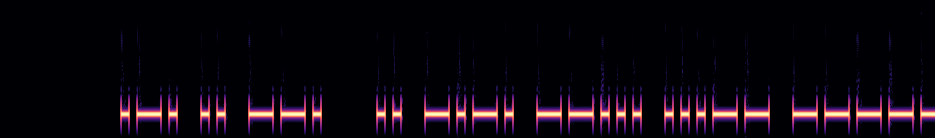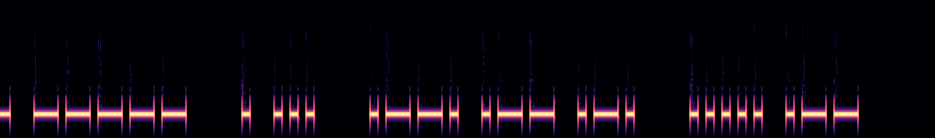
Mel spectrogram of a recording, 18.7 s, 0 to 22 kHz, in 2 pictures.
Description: Morse code, heard as a keyed tone, about 15 wpm, 700 Hz. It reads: RIG IC7300 ES PWR 5W
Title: Practice QSO - Exchange 2 - Info - 15wpm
